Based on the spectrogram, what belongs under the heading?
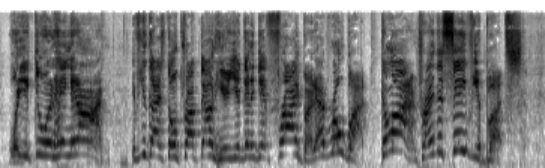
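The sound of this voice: A squeaky, high-pitched, put-on character voice speaks at a moderate pace.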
